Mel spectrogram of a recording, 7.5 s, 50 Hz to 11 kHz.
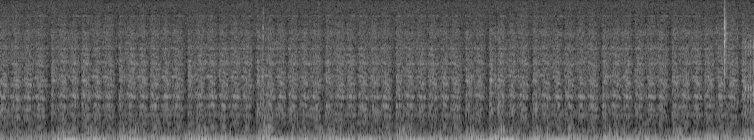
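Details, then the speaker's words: Mazda RX-8 rotary parked for at least a month, cranking during the de-flooding process while feathering the throttle: uneven low cranking rumble that surges and stumbles but never settles into a run; flooded engine. "you let it sit for a month you it's gonna be flooded which only that long it shouldn't be that bad"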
